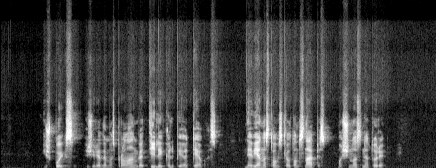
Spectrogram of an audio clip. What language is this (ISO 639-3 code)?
lit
